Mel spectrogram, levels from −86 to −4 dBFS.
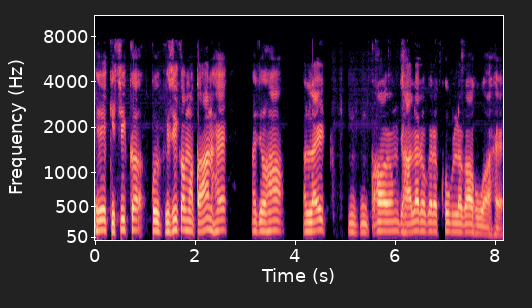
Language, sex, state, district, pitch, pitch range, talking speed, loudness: Hindi, male, Chhattisgarh, Raigarh, 140 Hz, 130-150 Hz, 130 wpm, -15 LUFS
